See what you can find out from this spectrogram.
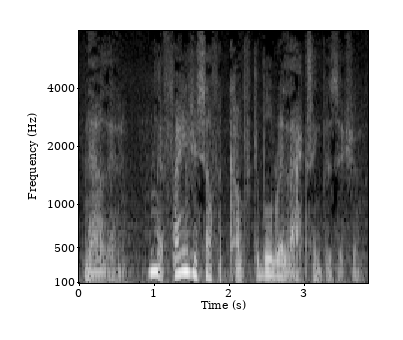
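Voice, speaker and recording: A man leading a guided meditation for a group, speaking in formal, deliberate phrases punctuated by frequent hums. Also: very deep voice, huge pitch swings, warm tone, husky. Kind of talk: guided meditation instruction before a live group.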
